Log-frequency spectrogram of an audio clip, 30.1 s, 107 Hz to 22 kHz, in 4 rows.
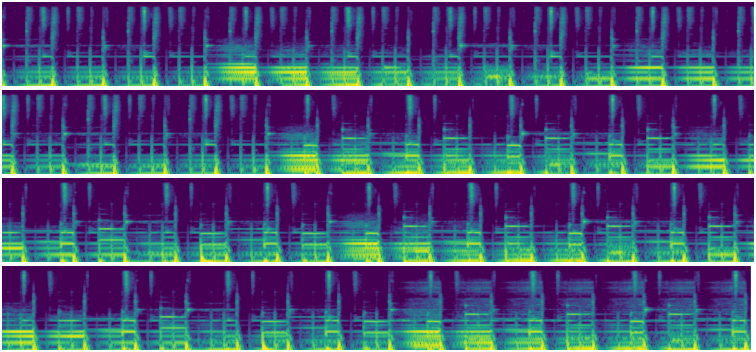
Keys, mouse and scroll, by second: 0.2 ctrl+space, 1.8 double click, 5.0 double click, 9.0-12.0 drag, 15.3 double click, 17.8 typing, 18.0 Return, 19.1 typing, 28.2 click.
